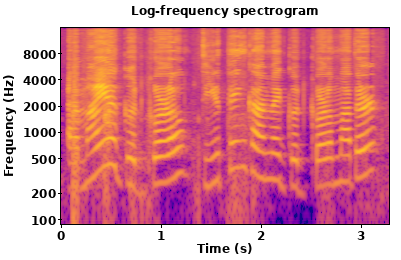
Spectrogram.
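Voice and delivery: hopeful little question, lifted high; eager girl asking. Retold or imitated. Summer as a girl asks mother.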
